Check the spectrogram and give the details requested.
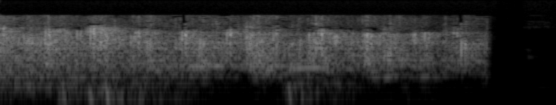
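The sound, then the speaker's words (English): Steady applause from an audience of parents for the nursery children's presentation at a special program, a dense wash of many hands clapping at once for a couple of seconds, then cuts off abruptly into silence. “But they won't come unless you give them a huge round of applause.”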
